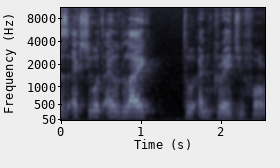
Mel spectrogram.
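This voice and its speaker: This man's voice has a dark, mellow tone. Its pitch is fairly high. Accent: non-native. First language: not English. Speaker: lean six sigma trainer. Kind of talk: live-streamed tutorial. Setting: live stream. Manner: halting, many fillers.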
